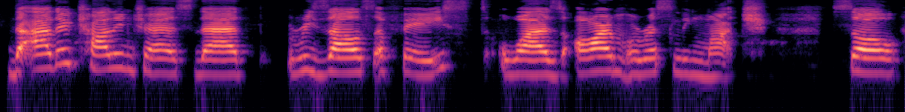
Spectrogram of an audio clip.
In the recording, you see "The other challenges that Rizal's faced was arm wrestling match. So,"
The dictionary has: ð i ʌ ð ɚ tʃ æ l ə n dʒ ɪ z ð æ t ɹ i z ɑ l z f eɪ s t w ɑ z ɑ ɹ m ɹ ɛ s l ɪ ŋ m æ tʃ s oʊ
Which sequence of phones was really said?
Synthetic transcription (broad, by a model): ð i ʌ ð ɚ tʃ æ l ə n dʒ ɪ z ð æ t ɹ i z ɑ l s f eɪ s t w ɑ z ɑ ɹ m ɹ ɛ s l ɪ ŋ m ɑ tʃ s oʊ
